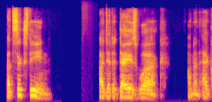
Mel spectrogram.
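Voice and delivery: measured, deliberate poem reading; poetry reading. Acted. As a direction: read it like a poem with pauses.

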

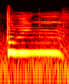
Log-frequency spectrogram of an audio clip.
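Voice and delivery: very high, loud spring noise; comic high-pitched boing; cartoon boing. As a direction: imitate a bouncing spring up high. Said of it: "Mine is just like".

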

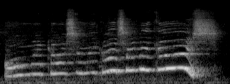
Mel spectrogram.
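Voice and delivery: high excited squeal; squealing excitement. Real, not acted. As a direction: squeal with delight. Thrilled by Sarah J Maas tapestry.

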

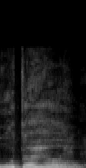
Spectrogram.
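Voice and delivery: loud startled what the hell; shocked shout. Real, not acted. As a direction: blurt it out in shock. Reacts with shock to clip.

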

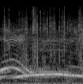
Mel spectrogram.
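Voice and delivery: high, slow goofy voice; silly high voice. Pretend. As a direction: stretch it out, high and playful. Playful pun on crackers.

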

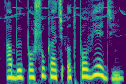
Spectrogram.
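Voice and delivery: ordinary delivery, nothing marked

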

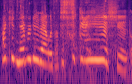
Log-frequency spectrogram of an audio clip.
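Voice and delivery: loud, high, thrilled outburst; high and loud, like you can't believe the shot landed; excited yelp. Real, not acted. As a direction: yell it out amazed at your own play. Hyped after a big play.

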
